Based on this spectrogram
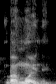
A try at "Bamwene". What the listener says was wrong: Très bien, un bon élève.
